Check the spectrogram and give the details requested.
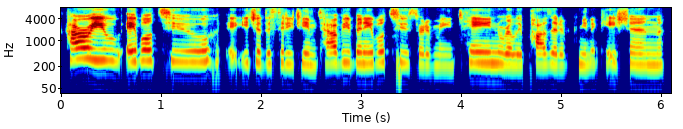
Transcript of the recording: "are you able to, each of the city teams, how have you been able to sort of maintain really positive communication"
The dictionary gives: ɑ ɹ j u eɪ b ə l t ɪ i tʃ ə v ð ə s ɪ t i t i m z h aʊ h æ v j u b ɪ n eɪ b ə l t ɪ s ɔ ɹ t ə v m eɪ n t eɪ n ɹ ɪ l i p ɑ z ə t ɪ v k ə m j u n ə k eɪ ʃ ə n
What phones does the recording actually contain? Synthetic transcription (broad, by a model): ɑ ɹ j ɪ eɪ b l t ɪ i tʃ ə v ð ə s ɪ t i t i m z h aʊ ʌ v j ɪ b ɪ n eɪ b l t ɪ s ɔ ɹ t ə v m eɪ n t eɪ n ɹ ɪ l i p ɑ z ə t ɪ v k m j u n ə k eɪ ʃ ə n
